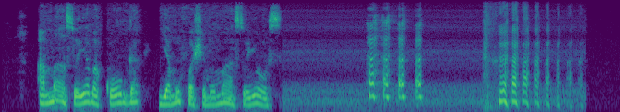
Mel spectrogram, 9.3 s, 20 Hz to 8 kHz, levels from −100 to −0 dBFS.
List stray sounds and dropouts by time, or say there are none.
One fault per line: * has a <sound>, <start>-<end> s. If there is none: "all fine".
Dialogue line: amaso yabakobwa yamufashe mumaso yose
* has a laugh, 5.5-6.4 s
* has a laugh, 7.2-8.8 s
